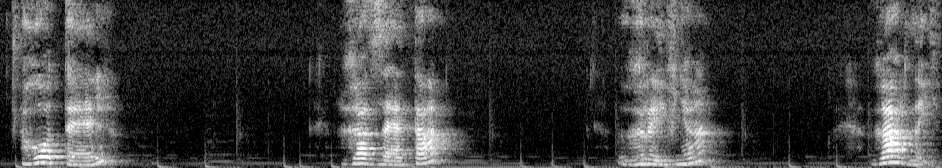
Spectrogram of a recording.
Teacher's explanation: in pronouncing H, the root of the tongue approaches but doesn't touch the back of the throat. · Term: Ukrainian H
